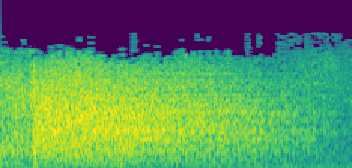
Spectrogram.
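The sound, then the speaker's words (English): A pistol gunshot fired toward an unseen creature: one sharp crack followed by a loud, broad rush of noise that slowly fades over the next two seconds, with no talk. “You have the pistol. Shoot at it.”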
